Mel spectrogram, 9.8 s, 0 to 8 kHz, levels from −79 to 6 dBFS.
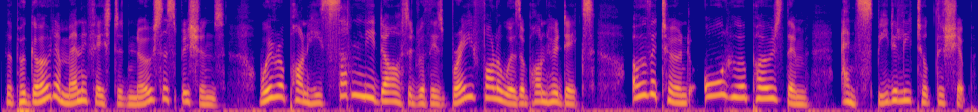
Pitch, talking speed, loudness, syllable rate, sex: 205 Hz, 160 wpm, -18 LUFS, 5.7 syllables/s, female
